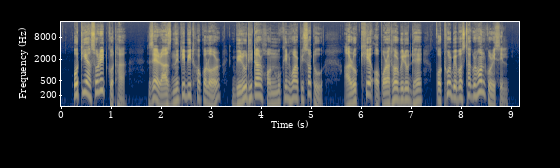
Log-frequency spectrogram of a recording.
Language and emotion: Assamese, surprised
